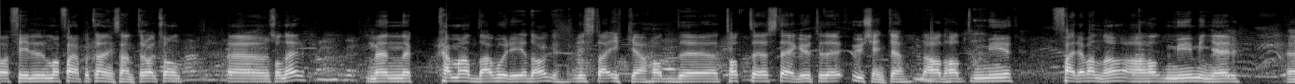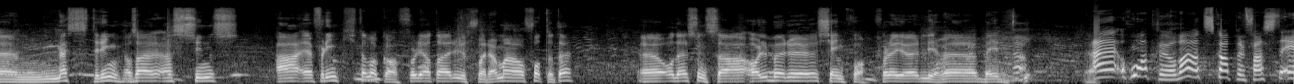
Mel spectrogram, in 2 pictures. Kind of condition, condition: setting, busy venue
